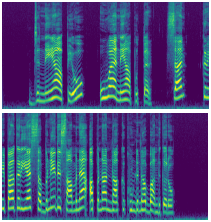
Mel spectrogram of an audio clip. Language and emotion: Dogri, disgusted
